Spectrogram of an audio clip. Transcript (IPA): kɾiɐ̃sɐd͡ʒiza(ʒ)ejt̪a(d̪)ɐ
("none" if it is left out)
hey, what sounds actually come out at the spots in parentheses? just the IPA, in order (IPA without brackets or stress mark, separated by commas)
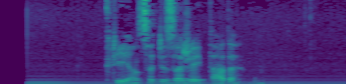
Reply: ʒ, d̪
